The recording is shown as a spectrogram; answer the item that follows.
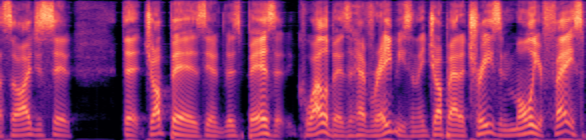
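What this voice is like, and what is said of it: Australian accent. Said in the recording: “my accent. The accent was killing ... Australians ... growing up in Australia”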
